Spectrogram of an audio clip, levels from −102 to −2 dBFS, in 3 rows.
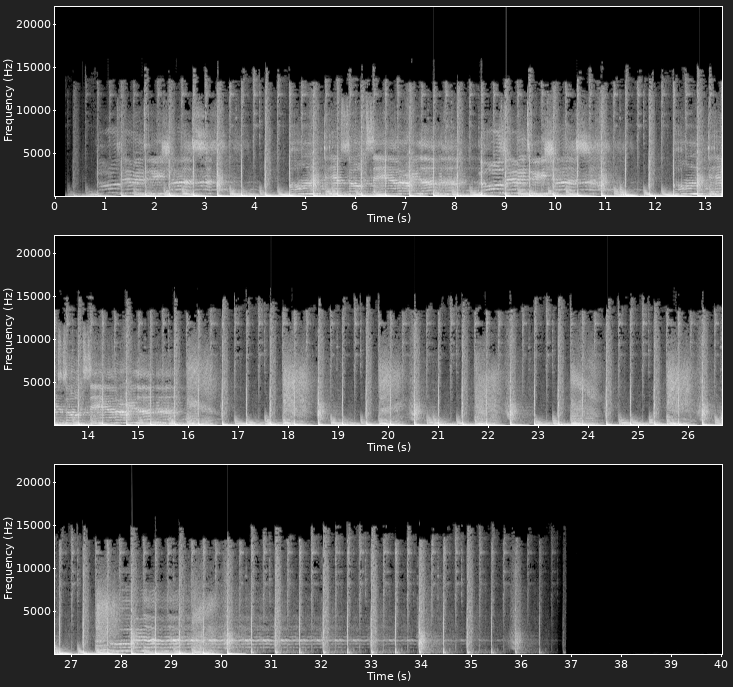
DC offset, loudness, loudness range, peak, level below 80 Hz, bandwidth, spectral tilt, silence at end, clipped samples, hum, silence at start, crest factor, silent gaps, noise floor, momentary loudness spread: under 0.1%; -14 LUFS; 10 LU; 0 dBFS; -14 dBFS; 15 kHz; -4.5 dB/octave; 3.65 s; under 0.1%; none; 0.35 s; 12 dB; none; under -90 dBFS; 12 LU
